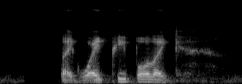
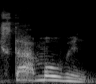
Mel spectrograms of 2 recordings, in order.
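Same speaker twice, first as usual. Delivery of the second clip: higher-pitched imitation of a yelled order; mock yell, urgent commands, pitched up; retold yelling; 6 semitones higher, 4 dB louder than usual. Amped-up cop ordering a driver out, mock yelling. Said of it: "he's, like, yelling".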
